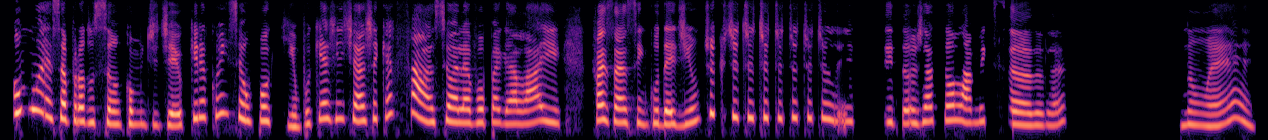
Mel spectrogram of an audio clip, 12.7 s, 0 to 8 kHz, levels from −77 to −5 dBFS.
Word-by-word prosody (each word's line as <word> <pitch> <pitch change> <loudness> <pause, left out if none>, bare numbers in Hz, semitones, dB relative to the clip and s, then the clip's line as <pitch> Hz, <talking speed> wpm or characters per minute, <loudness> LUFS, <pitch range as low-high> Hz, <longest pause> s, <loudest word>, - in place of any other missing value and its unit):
Como - - +4
é - - +3
essa 325 -1 +5
produção 265 -4 +2
como 235 0 -2
DJ? 215 -1 0
Eu - - -6
queria 345 +9 0
conhecer 395 -2 -1
um 295 - +1
pouquinho, 275 -10 -1
porque 240 - -6
a 335 0 +3
gente 325 -1 -2
acha 295 +3 +2
que 370 - -5
é 430 - -2
fácil: 300 - +3
"Olha, 265 -1 +4
vou 260 +1 0
pegar 245 -3 -1
lá, 250 +4 +1
e 270 -3 -1 0.3
fazer 300 -2 +4
assim 260 -2 +1
com 255 - -4
o - - 0
dedinho: 240 +4 +2
tchu-tchu-tchu-tchu-tchu-tchu" 350 -4 -3
E 285 -1 -7 0.3
,então, 255 -2 -2
eu 255 - 0
já 280 +2 0
tô 300 +1 +1
lá 270 -3 +2
mixando, 235 -5 -1
né. 220 +6 -6 1.1
Não 220 -2 -4
é? 250 - -3
280 Hz, 185 wpm, -23 LUFS, 240-330 Hz, 1.1 s, essa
